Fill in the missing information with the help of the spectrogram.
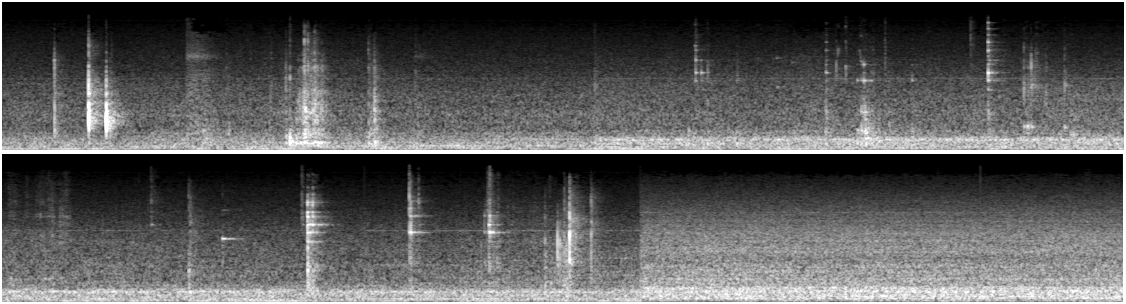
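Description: Ceramic bowls and plates, and utensils, knocking and clinking on a kitchen counter as food is handled, in a string of sharp clicks, the loudest about a second in. About three-quarters of the way through, a steady rushing noise comes in and continues.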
